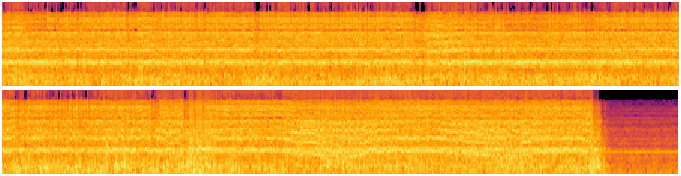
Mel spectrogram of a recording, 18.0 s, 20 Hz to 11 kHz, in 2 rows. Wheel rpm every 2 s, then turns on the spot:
230, 230, 230, 230, 230, 220, 210, 210, 120.
none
